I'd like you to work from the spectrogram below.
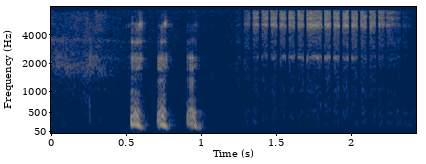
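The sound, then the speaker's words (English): A sleeping, dreaming dog snuffles, starting with three short, muffled woofs, then a quick rhythmic run of soft snorting breaths. No one speaks. “Is that your dog?”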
